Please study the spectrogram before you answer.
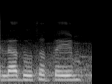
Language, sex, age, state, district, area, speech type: Malayalam, female, 45-60, Kerala, Kottayam, rural, spontaneous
